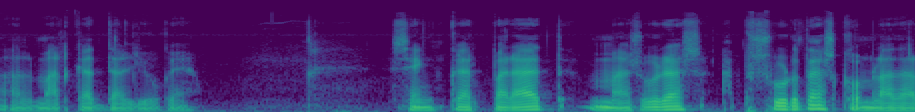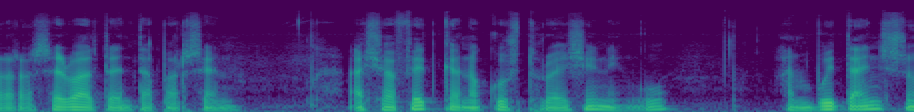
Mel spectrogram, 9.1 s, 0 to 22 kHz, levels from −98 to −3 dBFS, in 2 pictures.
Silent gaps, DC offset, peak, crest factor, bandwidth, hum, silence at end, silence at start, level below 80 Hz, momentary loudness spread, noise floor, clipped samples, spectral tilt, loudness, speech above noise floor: none; under 0.1%; -18 dBFS; 20 dB; 14 kHz; none; 0 s; 0 s; -58 dBFS; 11 LU; -63 dBFS; under 0.1%; -7 dB/octave; -38 LUFS; 26 dB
